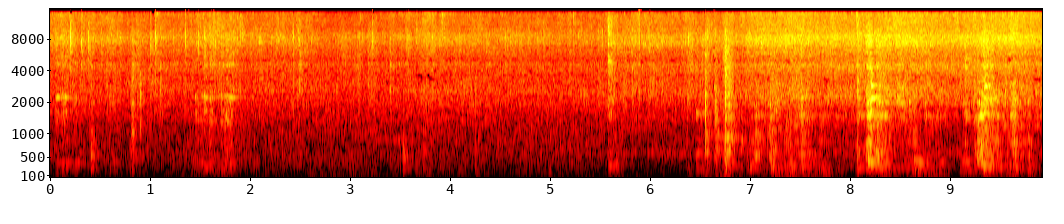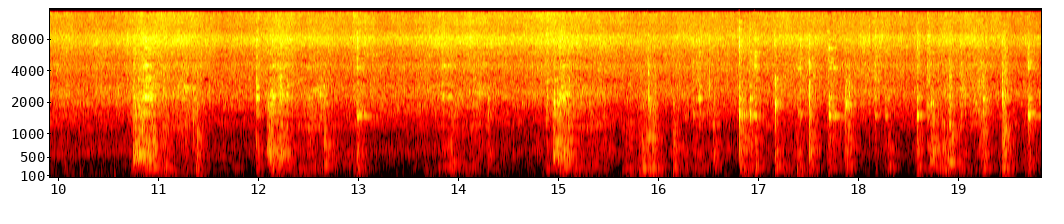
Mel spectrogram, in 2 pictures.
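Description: Vegetables and masala sizzling in hot oil in an aluminium pressure cooker. From about six seconds in, a steel ladle stirs and scrapes against the pot in quick, irregular strokes over the steady sizzle.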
